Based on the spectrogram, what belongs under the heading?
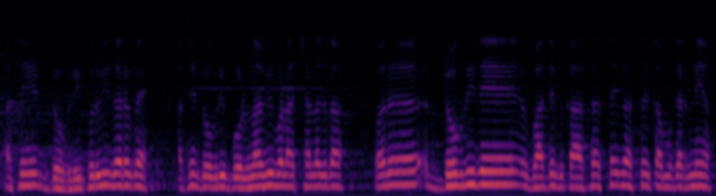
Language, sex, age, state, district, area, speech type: Dogri, male, 45-60, Jammu and Kashmir, Jammu, rural, spontaneous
